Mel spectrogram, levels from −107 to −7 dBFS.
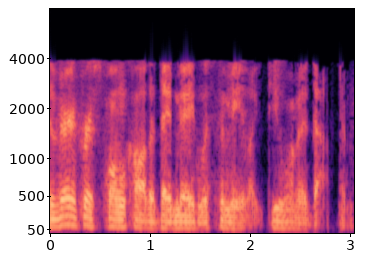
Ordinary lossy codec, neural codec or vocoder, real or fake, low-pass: AAC, 16 kbps; codec, 16 kHz, 4 kbps, FreqCodec, smaller model; fake; 7.2 kHz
